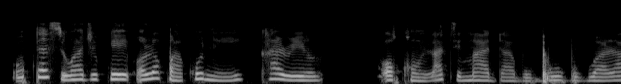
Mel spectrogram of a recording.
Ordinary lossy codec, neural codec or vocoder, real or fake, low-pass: none; codec, 24 kHz, 3 kbps, HILCodec; fake; 7.2 kHz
